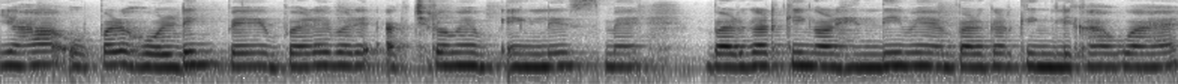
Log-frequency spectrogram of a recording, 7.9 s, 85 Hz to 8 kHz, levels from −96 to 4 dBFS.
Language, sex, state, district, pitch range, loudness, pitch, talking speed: Hindi, male, Uttar Pradesh, Muzaffarnagar, 220-235 Hz, -15 LUFS, 225 Hz, 145 wpm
